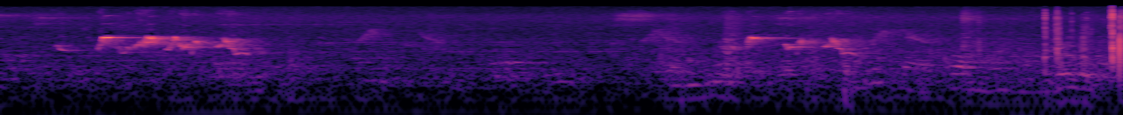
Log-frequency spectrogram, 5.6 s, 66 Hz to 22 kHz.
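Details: Red-whiskered bulbul recorded during trapping with a decoy bird on 1 October 2018: two loud, lively whistled phrases with a sharp opening note, a few seconds apart, ending in clicking handling noises.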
